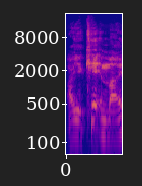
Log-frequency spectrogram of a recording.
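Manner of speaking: put-on British accent with "me" said as "may". Retelling a meme about british people: imitating a british accent. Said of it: "they put "may" instead of "me."".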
